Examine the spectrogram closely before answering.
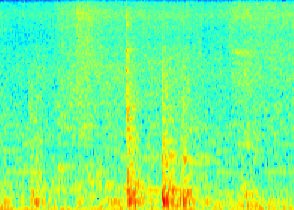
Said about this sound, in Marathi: मस्तपैकी मसाला तर चांगला भाजलेला आहे हे बघा ओके आता चाललेली आहे कोळंबी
